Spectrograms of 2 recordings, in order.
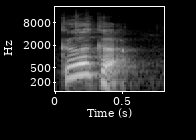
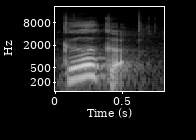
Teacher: First tone and then neutral tone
